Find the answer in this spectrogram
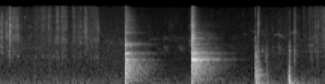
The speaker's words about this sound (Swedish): det ett litet trix som man kan göra för att veta om veden är nog torr att elda med. Det är att man tar två vedklabbar och så slår man ihop dem i varann. Då ska det låta som ett klink, klonk, ett ihåligt ljud. Då vet man, då är det redo för kamin.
